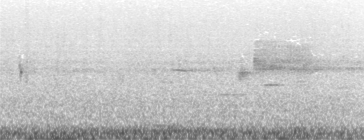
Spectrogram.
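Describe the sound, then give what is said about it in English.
A steady low rumble of nearby traffic fills the background while a few high, thin bird chirps and a short warbling call rise above it outdoors, beside the Pike River in the village of Mount Pleasant, Racine County, Wisconsin, louder than the flowing water. “Birds and nearby traffic are louder than the water flowing in the Pike River in the Racine County village of Mount Pleasant.”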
